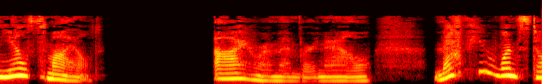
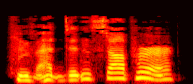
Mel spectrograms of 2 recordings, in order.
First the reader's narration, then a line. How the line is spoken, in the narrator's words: Ian chuckled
